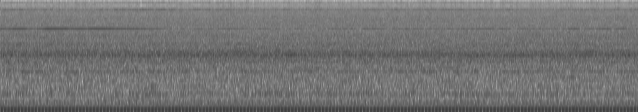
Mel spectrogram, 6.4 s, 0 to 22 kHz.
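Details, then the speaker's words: Ferrari 456GTA V12 idling after a major service and radiator and oil cooler reinstall, with cooling fans running and climate control off: deep, even, steady low hum with no knocks or misses. No faults are stored and it is running great. "So the car is running great. You guys can hear that the cooling fans are running and I actually have the climate control turned in the off position."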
